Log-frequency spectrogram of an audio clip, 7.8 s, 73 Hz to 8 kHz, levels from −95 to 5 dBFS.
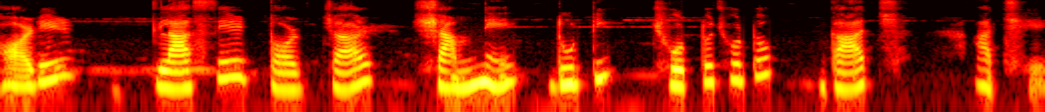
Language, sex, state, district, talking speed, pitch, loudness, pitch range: Bengali, female, Assam, Hailakandi, 70 wpm, 240 Hz, -20 LUFS, 210-300 Hz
